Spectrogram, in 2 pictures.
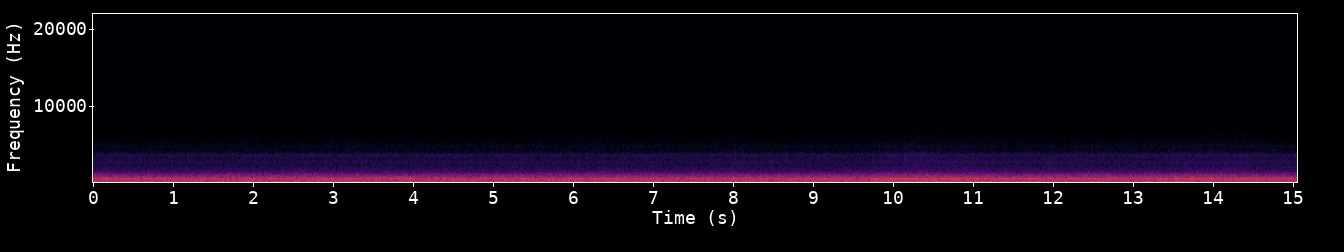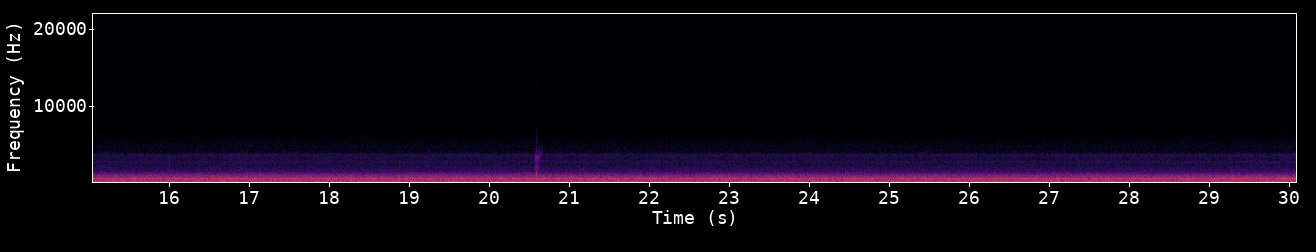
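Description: Waterfall: a steady, low rush of falling water that keeps an even level throughout.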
